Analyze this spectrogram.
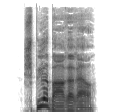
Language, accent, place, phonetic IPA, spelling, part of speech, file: German, Germany, Berlin, [ˈʃpyːɐ̯baːʁəʁɐ], spürbarerer, adjective, De-spürbarerer.ogg
- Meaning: inflection of spürbar: 1. strong/mixed nominative masculine singular comparative degree 2. strong genitive/dative feminine singular comparative degree 3. strong genitive plural comparative degree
